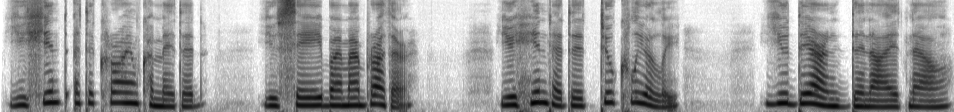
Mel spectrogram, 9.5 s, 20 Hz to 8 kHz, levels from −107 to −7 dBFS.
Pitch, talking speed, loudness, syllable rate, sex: 215 Hz, 140 wpm, -18 LUFS, 4.0 syllables/s, female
